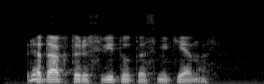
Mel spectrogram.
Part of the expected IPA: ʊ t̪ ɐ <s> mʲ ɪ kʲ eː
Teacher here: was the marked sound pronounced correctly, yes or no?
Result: yes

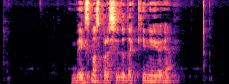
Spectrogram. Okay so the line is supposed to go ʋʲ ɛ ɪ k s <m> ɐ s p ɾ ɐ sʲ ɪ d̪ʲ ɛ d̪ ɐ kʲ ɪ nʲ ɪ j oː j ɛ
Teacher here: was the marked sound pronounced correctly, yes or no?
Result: yes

